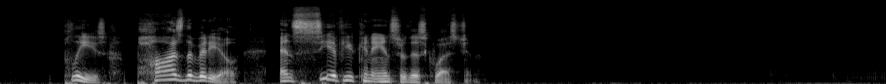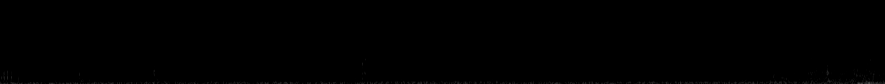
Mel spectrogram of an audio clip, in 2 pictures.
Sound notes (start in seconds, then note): 5.2 pause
